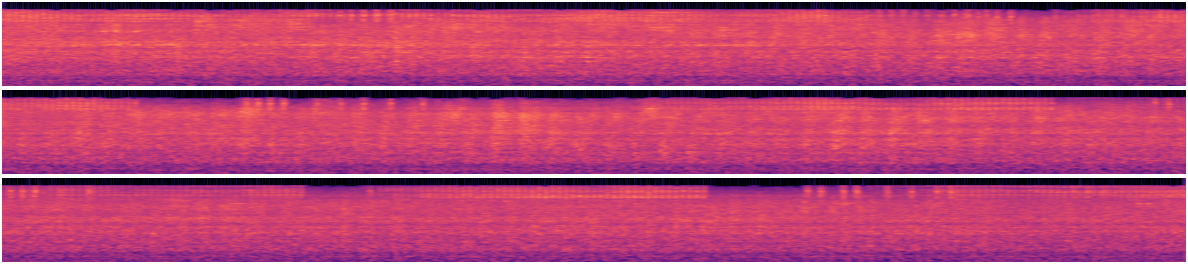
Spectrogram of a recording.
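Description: Freight train cars rolling past at speed, a steady rush of wheel-on-rail noise.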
